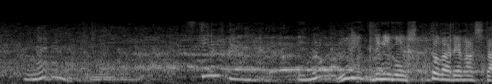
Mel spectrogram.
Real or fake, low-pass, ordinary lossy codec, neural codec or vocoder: fake; none; none; codec, 16 kHz, 4 kbps, FreqCodec, smaller model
